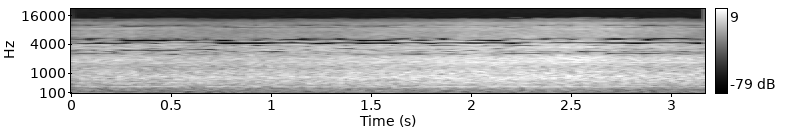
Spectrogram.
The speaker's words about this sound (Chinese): 上午十一点三十六分，顺丰航空波音七六七三零零全货机搭载着一批发往深圳的快件，由鄂州花湖机场飞往深圳宝安机场，标志着鄂州花湖机场正式投运。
